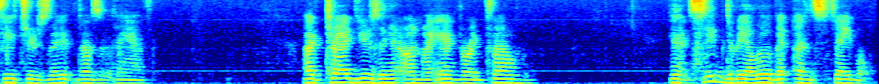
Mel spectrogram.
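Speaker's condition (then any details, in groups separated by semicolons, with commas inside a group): Spinal muscular atrophy type two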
